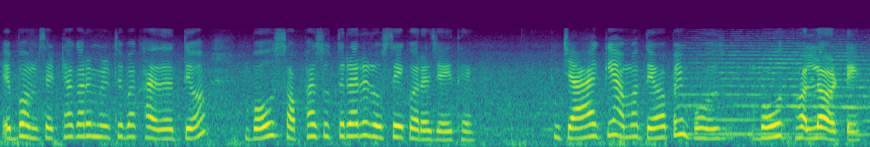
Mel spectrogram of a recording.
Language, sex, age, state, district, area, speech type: Odia, female, 18-30, Odisha, Ganjam, urban, spontaneous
